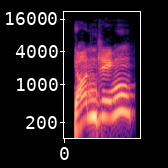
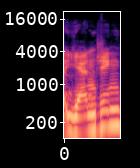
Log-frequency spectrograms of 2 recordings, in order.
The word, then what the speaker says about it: Yanjing: you number six it's yanjing with 1.9 global market share number six yan jing it's spelled y-a-n-j-i-n-g just like it sounds yeah just like it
